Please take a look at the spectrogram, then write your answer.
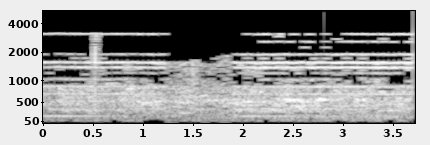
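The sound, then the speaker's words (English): A warning buzzer sounds in Nickerson's jewelry salon, droning steadily for several seconds, a flat, harmonically rich tone holding one pitch over a low murmur of background noise. “At the sound of the warning buzzer, the remaining customers began to drift out.”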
